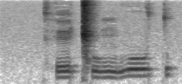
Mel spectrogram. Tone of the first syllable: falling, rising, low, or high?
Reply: low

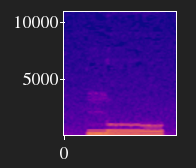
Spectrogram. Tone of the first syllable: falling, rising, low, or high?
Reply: low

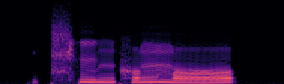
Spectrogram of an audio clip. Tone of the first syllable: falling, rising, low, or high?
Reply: low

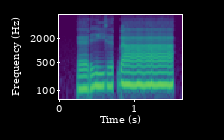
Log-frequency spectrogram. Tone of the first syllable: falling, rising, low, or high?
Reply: low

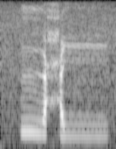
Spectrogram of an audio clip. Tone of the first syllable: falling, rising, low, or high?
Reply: falling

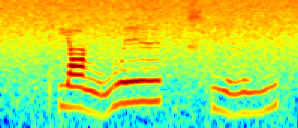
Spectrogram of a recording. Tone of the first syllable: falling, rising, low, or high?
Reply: falling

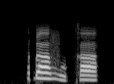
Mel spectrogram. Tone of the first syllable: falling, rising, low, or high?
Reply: high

